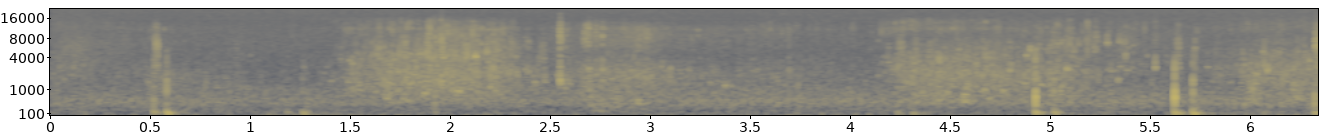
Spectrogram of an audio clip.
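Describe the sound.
Soft water sloshing as people row boats, with a faint steady wash broken by a few sharp knocks and splashes from the oars.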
